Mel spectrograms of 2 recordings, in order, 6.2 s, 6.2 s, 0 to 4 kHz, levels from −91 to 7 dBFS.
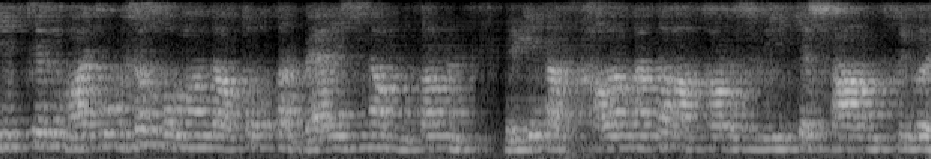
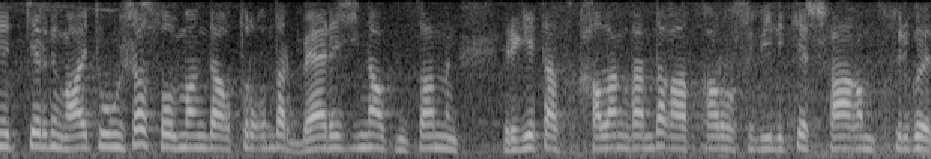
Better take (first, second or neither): second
